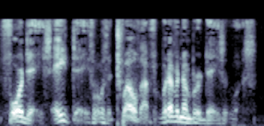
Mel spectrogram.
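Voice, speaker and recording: A man's voice: medium pitch, animated, moderate pace, vocal fry, darkish tone, breathy edge, dry recording. An older man hosting a political talk show, giving a blunt, combative commentary monologue with frequent stammered restarts.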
